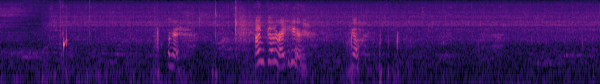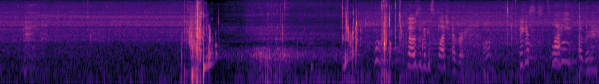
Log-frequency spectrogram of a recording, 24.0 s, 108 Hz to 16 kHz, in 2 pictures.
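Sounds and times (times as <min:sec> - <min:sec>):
muffled water sound: 0:13.2 - 0:20.3
loud splash into water: 0:18.8 - 0:20.1.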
